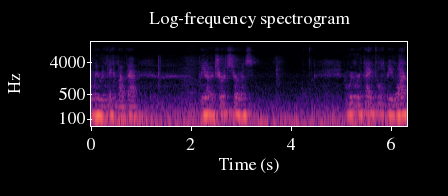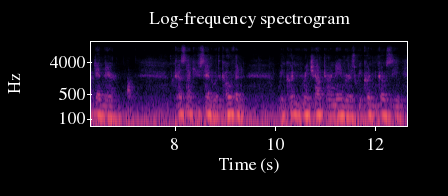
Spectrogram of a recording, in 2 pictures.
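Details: Adult woman with dysphonia from unilateral left vocal fold paralysis caused by a stroke; she speaks with one working vocal cord, the cords do not seal, and she also lost swallowing function.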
